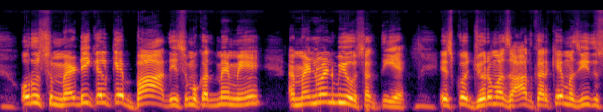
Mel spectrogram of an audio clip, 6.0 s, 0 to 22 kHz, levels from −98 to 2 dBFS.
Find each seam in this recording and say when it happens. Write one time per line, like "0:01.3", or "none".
none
